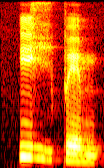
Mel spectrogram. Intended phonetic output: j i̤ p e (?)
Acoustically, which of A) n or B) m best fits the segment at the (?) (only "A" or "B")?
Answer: B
